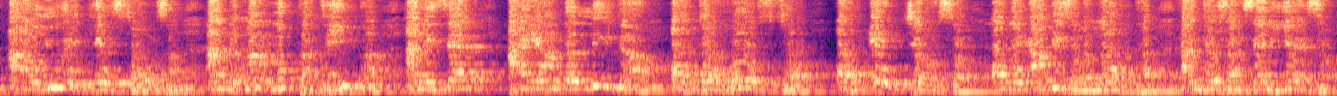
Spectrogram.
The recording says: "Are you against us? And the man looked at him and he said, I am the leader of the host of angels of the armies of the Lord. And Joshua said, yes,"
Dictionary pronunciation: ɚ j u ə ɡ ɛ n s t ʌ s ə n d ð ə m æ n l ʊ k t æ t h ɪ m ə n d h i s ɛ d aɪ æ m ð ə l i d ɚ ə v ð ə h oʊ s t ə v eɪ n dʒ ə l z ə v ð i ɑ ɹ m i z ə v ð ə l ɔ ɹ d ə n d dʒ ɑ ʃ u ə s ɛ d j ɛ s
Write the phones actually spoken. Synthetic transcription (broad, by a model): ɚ j u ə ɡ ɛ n s t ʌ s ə n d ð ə m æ n l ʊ k t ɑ t h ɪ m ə n h i s ɛ d aɪ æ m ð ə l i d ɚ ə v ð ə h oʊ s t ə v eɪ n dʒ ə l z ə v ð i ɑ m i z ə v ð ə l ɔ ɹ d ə n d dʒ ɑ s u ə s ɛ d j ɛ s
